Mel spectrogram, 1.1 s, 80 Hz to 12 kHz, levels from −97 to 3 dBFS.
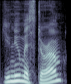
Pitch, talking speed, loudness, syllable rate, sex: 180 Hz, 225 wpm, -15 LUFS, 5.5 syllables/s, female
